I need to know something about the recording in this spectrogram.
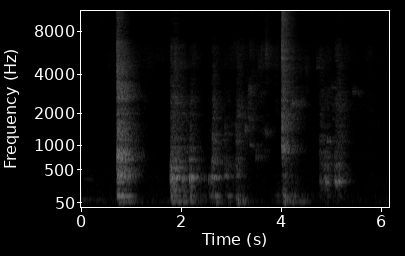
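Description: A plastic measuring pitcher scooping liquid out of a stainless steel stockpot: about five short knocks and sloshes, each starting sharply and fading quickly.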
